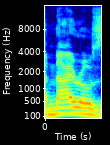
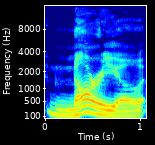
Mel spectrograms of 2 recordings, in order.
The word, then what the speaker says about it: Nairo: And when one of my friends saw Nairo's name in, I guess, the Smash Bros profile, he pronounced it wrong at first. He was like Nario, and we were like, bro, that's not Nario, that's Nairo. So that kind of reminded me of Nairo there.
